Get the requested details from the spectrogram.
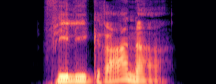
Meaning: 1. comparative degree of filigran 2. inflection of filigran: strong/mixed nominative masculine singular 3. inflection of filigran: strong genitive/dative feminine singular
- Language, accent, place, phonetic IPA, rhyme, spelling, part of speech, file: German, Germany, Berlin, [filiˈɡʁaːnɐ], -aːnɐ, filigraner, adjective, De-filigraner.ogg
